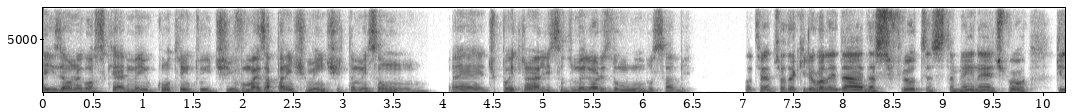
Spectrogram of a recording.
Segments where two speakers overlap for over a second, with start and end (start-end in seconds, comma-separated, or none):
none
